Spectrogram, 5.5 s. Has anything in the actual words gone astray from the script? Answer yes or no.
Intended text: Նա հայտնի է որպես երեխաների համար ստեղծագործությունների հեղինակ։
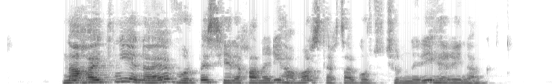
yes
